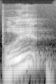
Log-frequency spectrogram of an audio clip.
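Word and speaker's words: Bulleit: And I've been, B-U-L-L-E-I-T. I couldn't pronounce it. I was like, what is it? Bullet? – You know what? You're right.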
